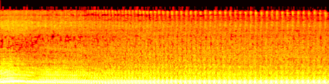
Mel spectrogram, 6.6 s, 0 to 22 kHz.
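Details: 2006 Suzuki GSX-R 600: revs, then settles into a lumpy, uneven exhaust beat with a clattery, missing pulse; misfire or dead cylinder suspected, cause unclear.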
